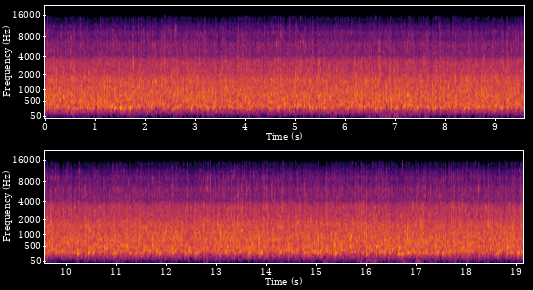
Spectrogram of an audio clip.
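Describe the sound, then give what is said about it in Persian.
A stream flows steadily and continuously, its water rushing and babbling at a constant level with no pauses. No voices are present, just the even wash of moving water throughout. “لبخند بزن و تمام آگاهیت رو به صدای آب متمرکز کن.”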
